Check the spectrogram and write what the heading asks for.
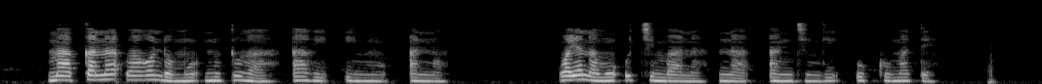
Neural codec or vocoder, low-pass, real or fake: none; 7.2 kHz; real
